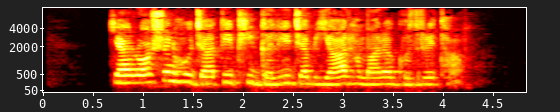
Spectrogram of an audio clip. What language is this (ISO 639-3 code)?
urd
